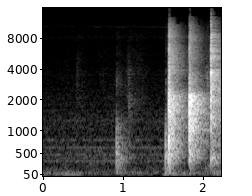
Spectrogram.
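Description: Two sharp claps about a third of a second apart near the end, after a faint knock about a second in, in a small room.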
